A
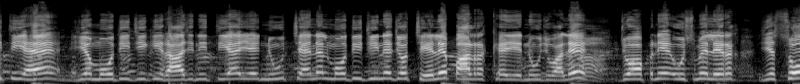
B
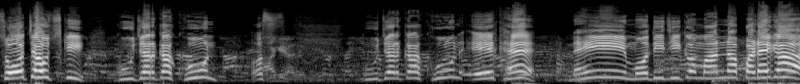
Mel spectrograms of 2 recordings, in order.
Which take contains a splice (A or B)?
B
